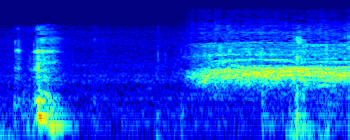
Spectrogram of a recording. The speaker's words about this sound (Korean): 박수!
